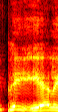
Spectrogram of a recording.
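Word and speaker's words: Pelé: Polly, P-E-L-E. How'd you pronounce that?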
